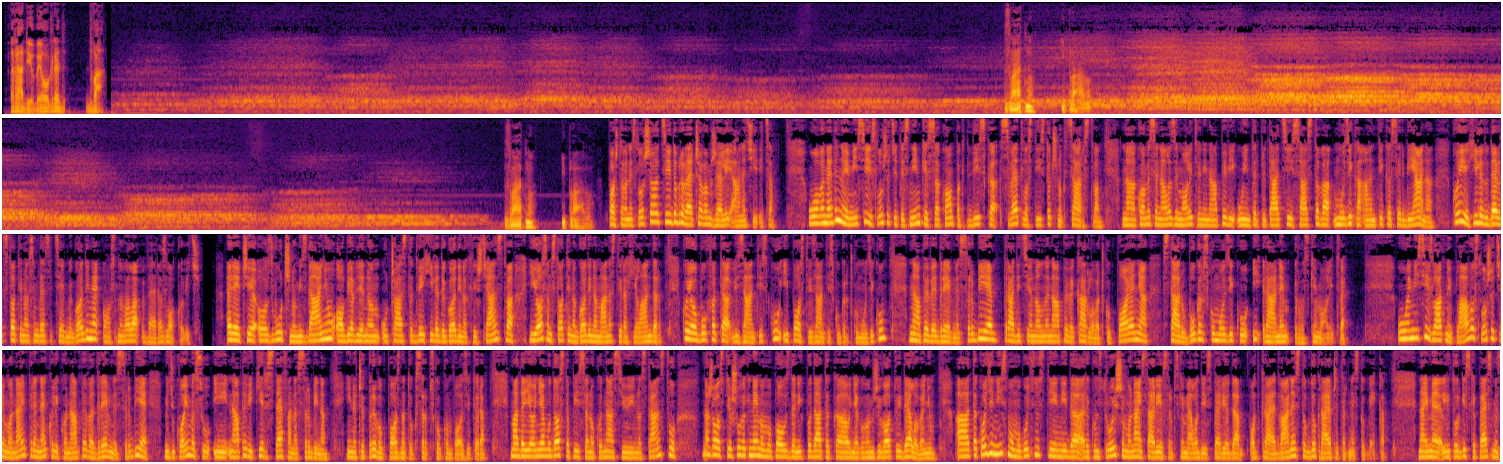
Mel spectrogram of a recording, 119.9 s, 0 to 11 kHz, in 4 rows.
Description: Реч је о звучном издању објављеном у част 2000 година хришћанста и 800 година Хиландара, које обухвата византијску и поствизантијску грчку музику, напеве древне Србије, традиционалне напеве из Карловаца, стару бугарску музику и ране руске молитве.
